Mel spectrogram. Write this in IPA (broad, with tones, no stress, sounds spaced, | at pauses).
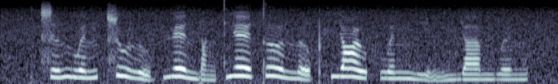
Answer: t͡s ɹ̩˧˥ n̪ w ə˧˥ n t͡s u˥˩ l ṵ˨˩ p ɥ ɛ˥˩ n̪ j ɑ˩ ŋ t̪ j ɛ˥˧ t̪ ɤ˥˩ n̪ ɤ̰˨˩ pʰ j ɑ˥˩ ʊ̯ f w ə˥ n m ḭ˨˩ n m j ä˥ m w ə˥ n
